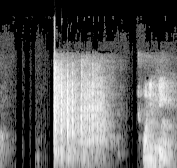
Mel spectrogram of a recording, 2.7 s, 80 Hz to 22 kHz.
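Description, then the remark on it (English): Dice, including a d20 rolled for a dexterity saving throw with advantage, clatter sharply onto a hard table, rattling and tumbling for almost a second before settling, then a second short burst of rolling follows. “It gives you advantage, so you roll the dice twice and take the higher.”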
